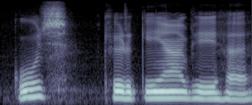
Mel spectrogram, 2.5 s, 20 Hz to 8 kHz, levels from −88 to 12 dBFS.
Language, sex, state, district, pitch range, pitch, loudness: Hindi, female, Jharkhand, Palamu, 140-150 Hz, 145 Hz, -14 LUFS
